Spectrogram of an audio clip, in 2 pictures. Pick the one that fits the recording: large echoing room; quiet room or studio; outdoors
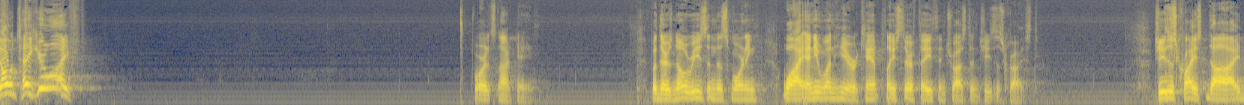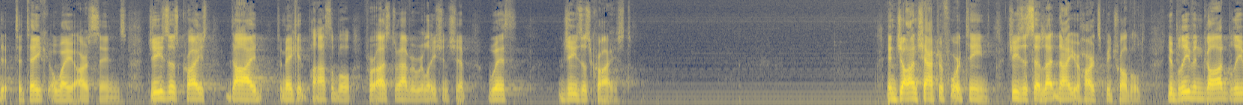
large echoing room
